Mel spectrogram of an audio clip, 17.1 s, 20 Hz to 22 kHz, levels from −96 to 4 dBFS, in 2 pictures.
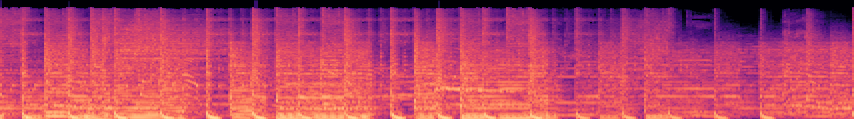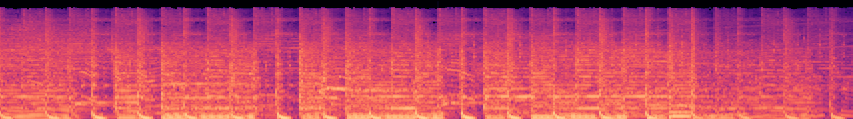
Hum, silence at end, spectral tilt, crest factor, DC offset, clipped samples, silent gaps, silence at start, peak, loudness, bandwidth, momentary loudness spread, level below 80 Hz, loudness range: none; 0 s; -4.5 dB/octave; 12 dB; under 0.1%; under 0.1%; none; 0 s; 0 dBFS; -12 LUFS; 17 kHz; 8 LU; -18 dBFS; 5 LU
